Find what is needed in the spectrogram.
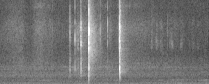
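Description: Whiteboard marker tapping and clicking against the board while writing: a few faint ticks, then two sharp clicks about half a second apart around the middle.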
